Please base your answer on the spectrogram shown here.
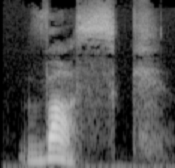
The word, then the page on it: vask: [vas:k]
